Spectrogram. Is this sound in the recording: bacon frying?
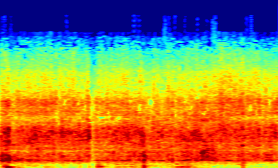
yes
